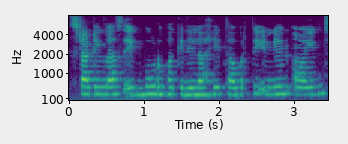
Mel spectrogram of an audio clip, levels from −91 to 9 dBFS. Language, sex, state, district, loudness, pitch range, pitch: Marathi, female, Maharashtra, Sindhudurg, -24 LUFS, 245-260 Hz, 255 Hz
